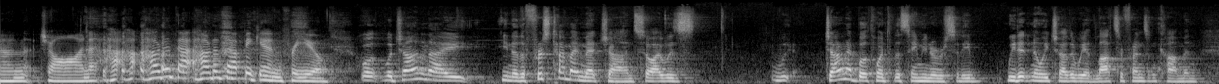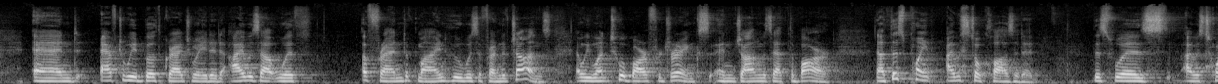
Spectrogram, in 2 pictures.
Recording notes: During an IVY Ideas Night in Washington DC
